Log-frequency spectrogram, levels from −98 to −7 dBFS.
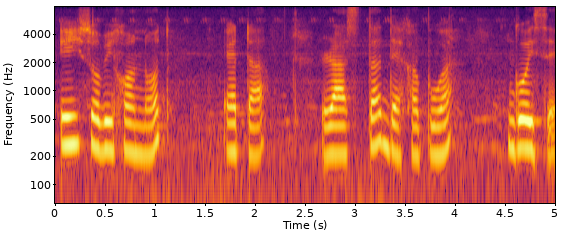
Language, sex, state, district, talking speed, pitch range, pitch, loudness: Assamese, female, Assam, Sonitpur, 85 wpm, 215-250 Hz, 235 Hz, -17 LUFS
